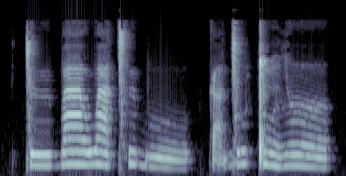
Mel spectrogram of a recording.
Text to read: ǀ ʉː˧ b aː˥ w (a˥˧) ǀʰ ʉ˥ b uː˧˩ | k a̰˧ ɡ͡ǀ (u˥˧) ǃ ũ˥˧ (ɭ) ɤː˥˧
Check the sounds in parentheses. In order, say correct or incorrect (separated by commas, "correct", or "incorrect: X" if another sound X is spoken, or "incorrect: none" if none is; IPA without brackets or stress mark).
correct, correct, incorrect: ʎ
